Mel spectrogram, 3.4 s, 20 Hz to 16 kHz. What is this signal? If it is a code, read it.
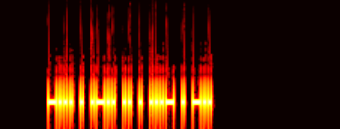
Morse code, heard as a keyed tone, about 44 wpm, 700 Hz. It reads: BELIEVED
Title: ED Suffix - Top 100 Words with Base Words 45wpm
